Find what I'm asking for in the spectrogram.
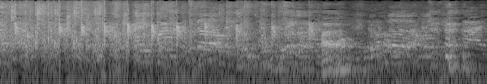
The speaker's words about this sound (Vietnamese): Xong vỗ tay tán thưởng luôn.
